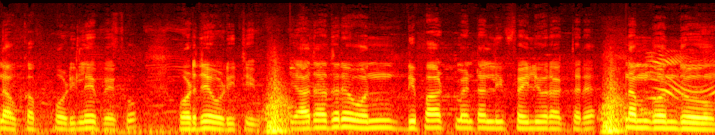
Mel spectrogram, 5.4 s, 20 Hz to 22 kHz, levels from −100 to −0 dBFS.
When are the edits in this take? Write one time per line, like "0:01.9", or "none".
0:02.2
0:04.7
